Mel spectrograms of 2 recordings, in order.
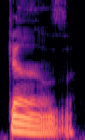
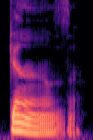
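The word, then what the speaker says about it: quinze: 15. 15.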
